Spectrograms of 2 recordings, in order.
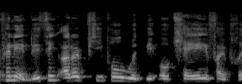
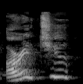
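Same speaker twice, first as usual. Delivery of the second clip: "Aren't you?" falling on "Aren't", jumping much higher on "you"; rising tag; 12 semitones higher than usual. Shown as a demonstration. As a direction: pitch "Aren't you?" high, climbing on "you". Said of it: "falling on the first R and it's rising".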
